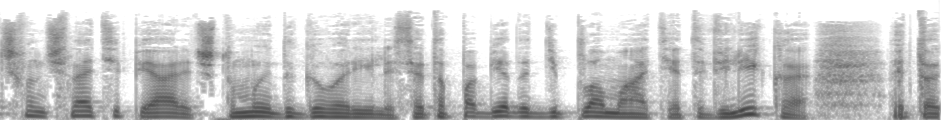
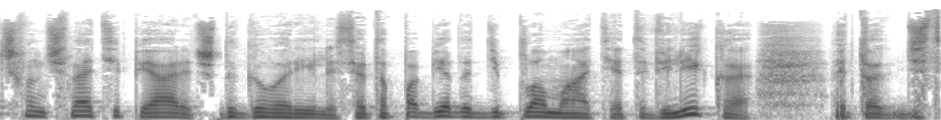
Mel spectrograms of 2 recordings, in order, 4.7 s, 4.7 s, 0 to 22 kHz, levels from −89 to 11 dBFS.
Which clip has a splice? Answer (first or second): second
